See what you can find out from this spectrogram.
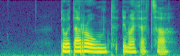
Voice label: "rownd", Welsh

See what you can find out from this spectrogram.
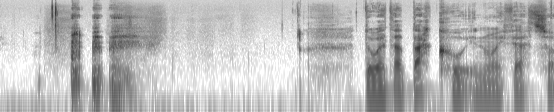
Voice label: "dacw", Welsh

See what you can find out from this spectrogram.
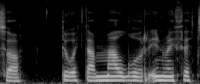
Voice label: "malwr", Welsh

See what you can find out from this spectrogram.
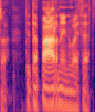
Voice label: "barn", welsh

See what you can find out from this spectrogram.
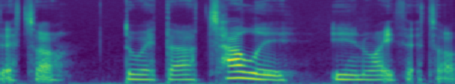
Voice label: "talu", Welsh

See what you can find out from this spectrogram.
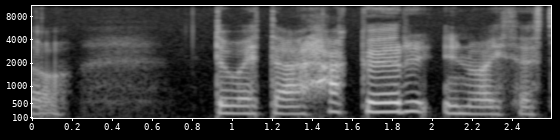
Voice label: "hagr", Welsh

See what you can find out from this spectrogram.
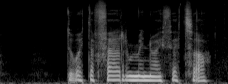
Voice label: "fferm", Welsh

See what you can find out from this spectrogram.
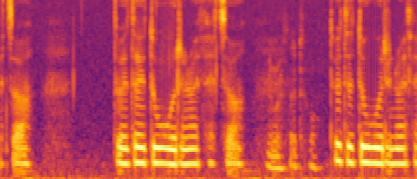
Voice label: "dwwr", Welsh

